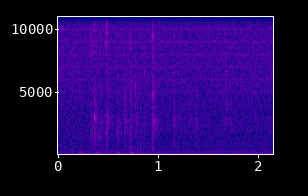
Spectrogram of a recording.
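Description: Faint typing on a computer keyboard: a quick run of soft key clicks that thins out after about a second.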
